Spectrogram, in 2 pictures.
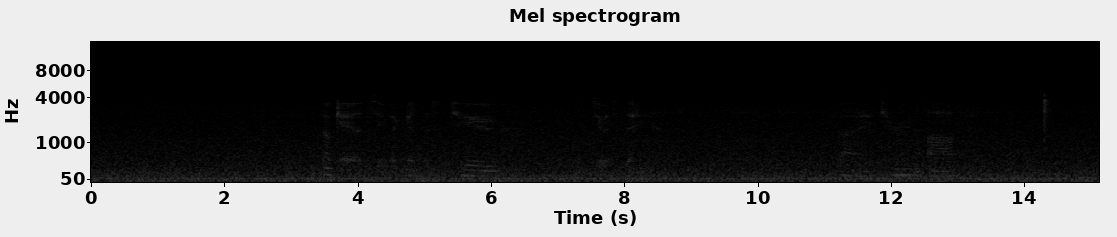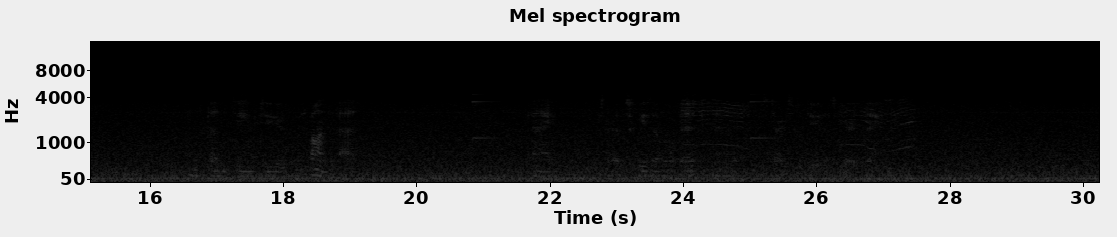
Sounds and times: Inside, small room: 0:00.0 - 0:30.2
Silence: 0:00.0 - 0:30.2
Speech: 0:03.5 - 0:06.3, 0:07.5 - 0:08.6, 0:11.2 - 0:13.2, 0:16.6 - 0:19.1, 0:21.7 - 0:22.1, 0:22.8 - 0:27.5.

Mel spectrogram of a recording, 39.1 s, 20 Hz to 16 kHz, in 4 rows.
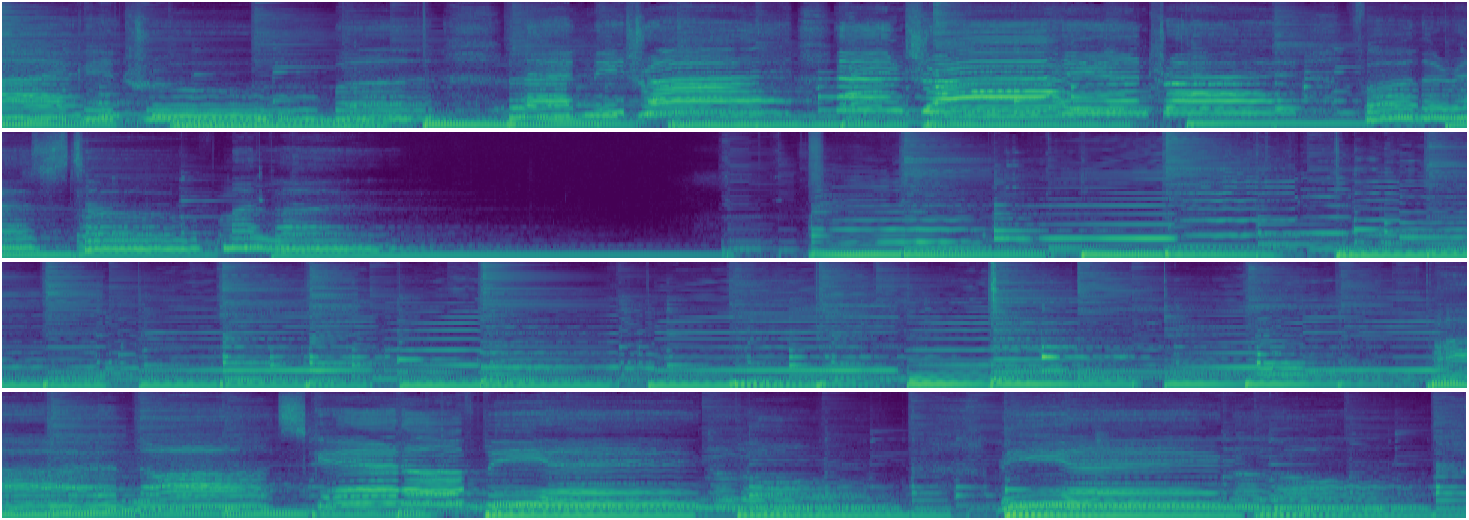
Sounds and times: Singing: 0:00.0 - 0:11.8, 0:29.1 - 0:35.2
Guitar: 0:00.0 - 0:39.0.

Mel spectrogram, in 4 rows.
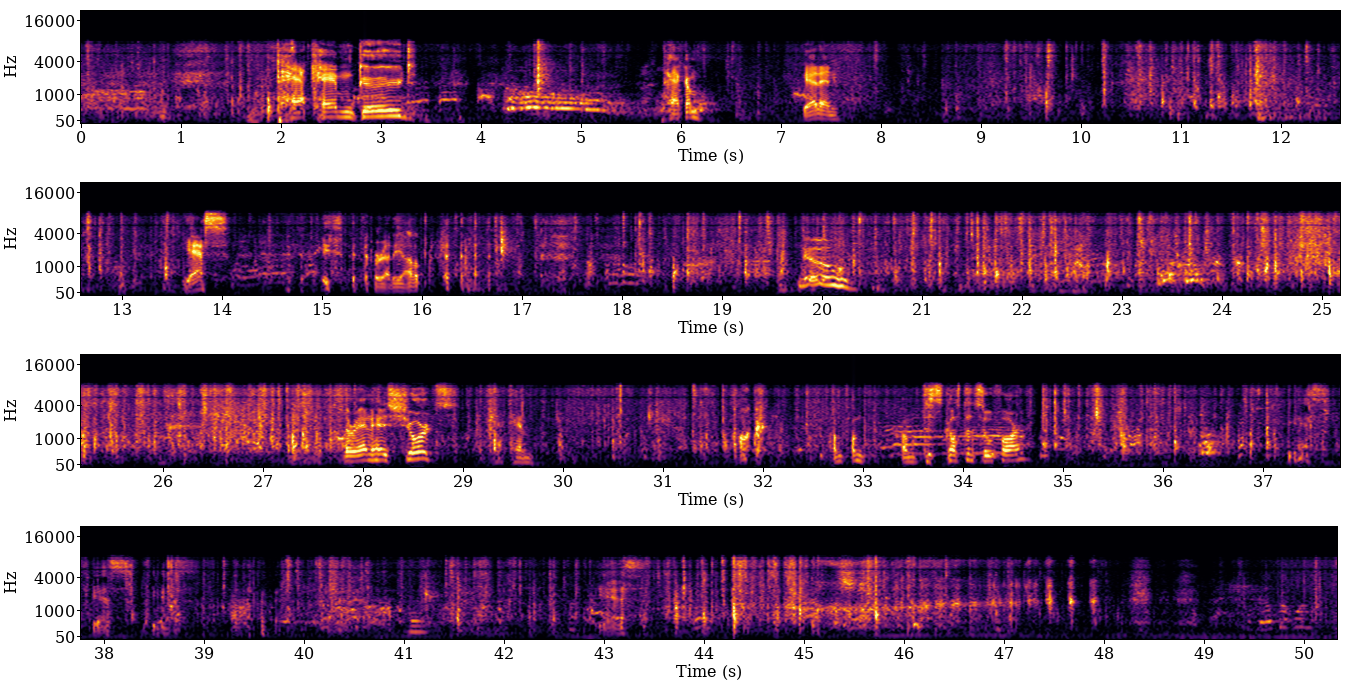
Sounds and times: Cluck: 0:02.5 - 0:06.2, 0:14.1 - 0:19.5, 0:21.0 - 0:27.9, 0:30.6 - 0:37.1, 0:38.5 - 0:43.2, 0:43.8 - 0:50.0.

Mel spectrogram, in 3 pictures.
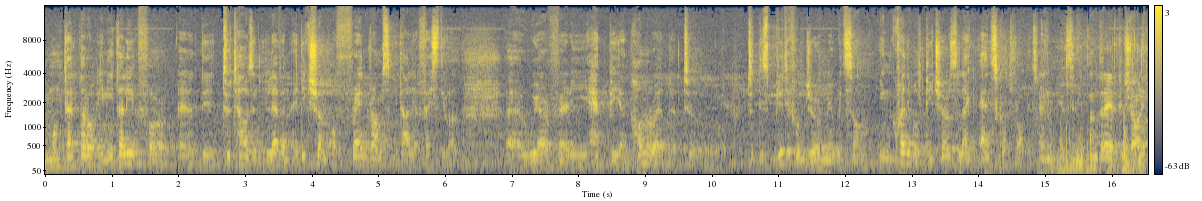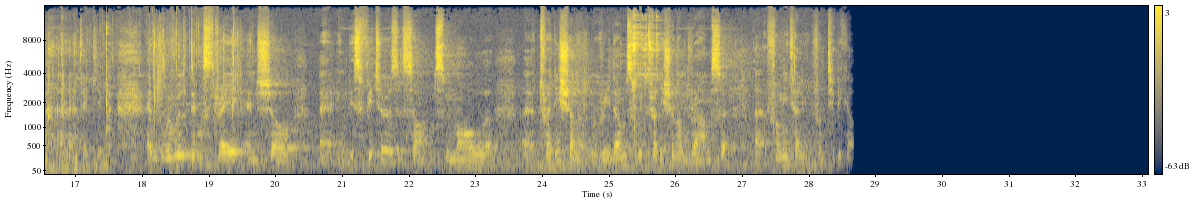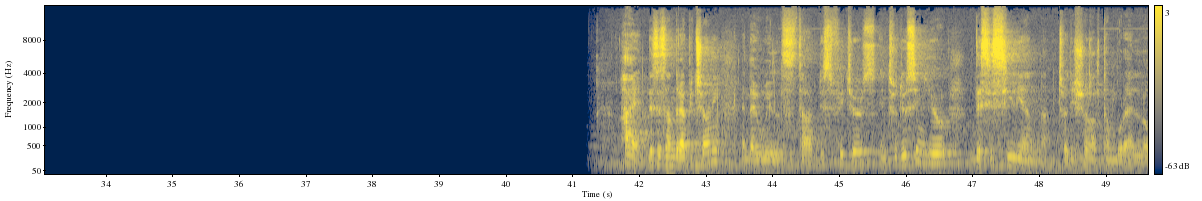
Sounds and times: Speech: 0:00.0 - 0:06.3, 0:06.9 - 0:28.7, 0:41.7 - 0:49.6.

